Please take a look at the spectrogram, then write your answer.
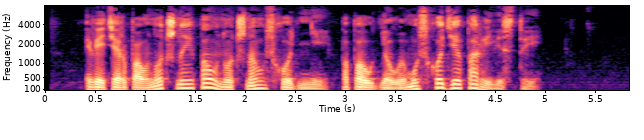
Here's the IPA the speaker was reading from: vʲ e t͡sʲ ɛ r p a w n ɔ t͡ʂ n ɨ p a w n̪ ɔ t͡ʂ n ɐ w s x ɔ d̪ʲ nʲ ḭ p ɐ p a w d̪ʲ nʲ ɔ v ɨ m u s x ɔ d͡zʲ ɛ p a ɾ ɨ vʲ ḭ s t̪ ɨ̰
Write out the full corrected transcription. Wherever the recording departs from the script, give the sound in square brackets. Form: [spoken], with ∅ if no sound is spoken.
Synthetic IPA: vʲ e t͡sʲ ɛ r p a w n ɔ t͡ʂ n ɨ p a w n̪ ɔ t͡ʂ n ɐ w s x ɔ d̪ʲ nʲ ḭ p ɐ p a w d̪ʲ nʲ ɔ v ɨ m u s x ɔ d͡zʲ ɛ p a ɾ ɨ vʲ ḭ s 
